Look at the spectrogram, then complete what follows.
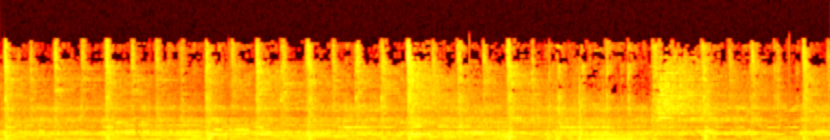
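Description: Live rock band playing an instrumental passage: electric guitars, bass and drums with a steady beat, and a violin.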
